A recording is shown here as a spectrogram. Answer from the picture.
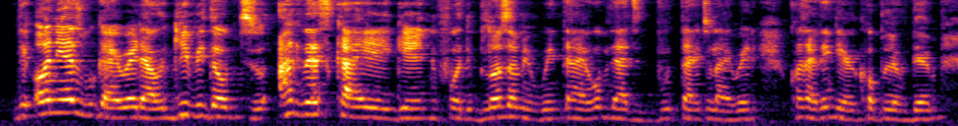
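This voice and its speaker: A woman speaks at a very fast pace in an animated tone, with hardly any pauses and ordinary pitch variation. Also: medium pitch for a woman. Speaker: booktuber and author. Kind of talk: casual book review monologue.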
